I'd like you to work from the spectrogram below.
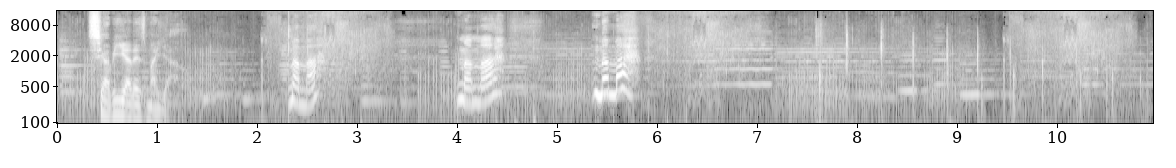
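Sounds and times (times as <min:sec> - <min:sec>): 
speech: 0:00.3 - 0:01.3, 0:02.3 - 0:02.9, 0:04.0 - 0:04.7, 0:05.4 - 0:05.9
footsteps of a person running out of a room: 0:06.9 - 0:10.9.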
